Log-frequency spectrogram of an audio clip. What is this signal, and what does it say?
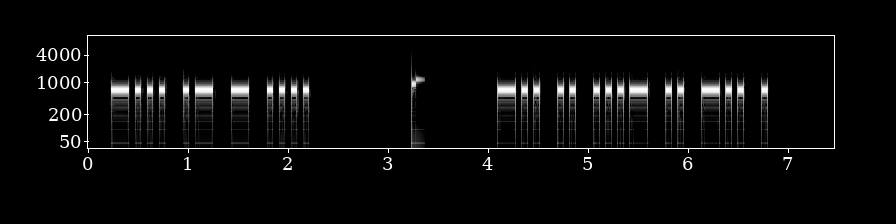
Morse code, heard as a keyed tone, about 21 wpm, 700 Hz. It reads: BATH DIVIDE
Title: Sentences from Top 1600 Words - New Word Drill Alt - 20wpm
